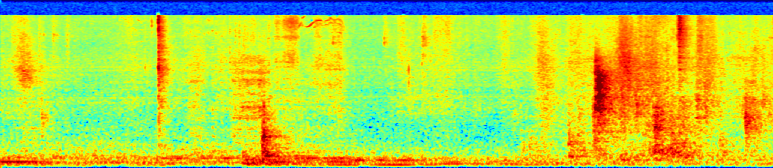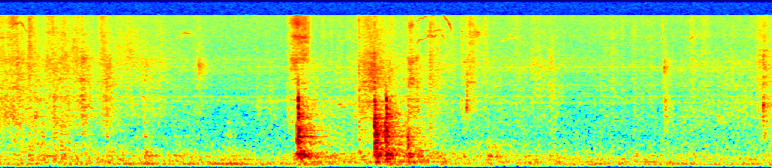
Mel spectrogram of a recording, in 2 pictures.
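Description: A fine-tipped paintbrush strokes softly across a wooden panel.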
